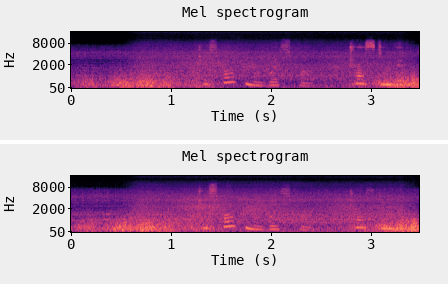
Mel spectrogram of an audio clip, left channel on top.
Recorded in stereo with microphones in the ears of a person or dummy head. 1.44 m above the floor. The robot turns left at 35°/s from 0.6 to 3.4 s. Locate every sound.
1.3 s a woman speaking: 165° right; by 3.4 s 120° left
